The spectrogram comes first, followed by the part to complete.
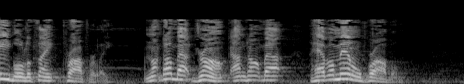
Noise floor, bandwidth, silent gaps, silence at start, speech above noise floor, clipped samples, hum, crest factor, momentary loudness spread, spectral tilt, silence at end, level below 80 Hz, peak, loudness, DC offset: -50 dBFS; 8.8 kHz; none; 0 s; 31 dB; under 0.1%; none; 18 dB; 15 LU; -4.5 dB/octave; 0.6 s; -54 dBFS; -2 dBFS; -19 LUFS; under 0.1%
